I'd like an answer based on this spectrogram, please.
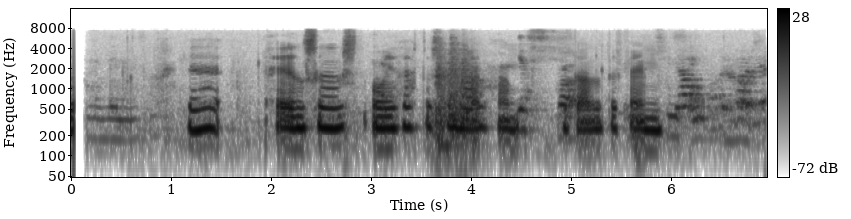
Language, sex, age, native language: Icelandic, male, 11, Icelandic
